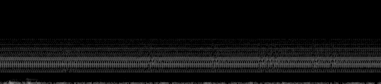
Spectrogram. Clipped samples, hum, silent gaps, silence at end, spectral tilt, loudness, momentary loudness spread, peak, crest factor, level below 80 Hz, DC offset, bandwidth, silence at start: under 0.1%; none; none; 0 s; -5 dB/octave; -48 LUFS; 1 LU; -28 dBFS; 18 dB; -52 dBFS; under 0.1%; 5.8 kHz; 0 s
